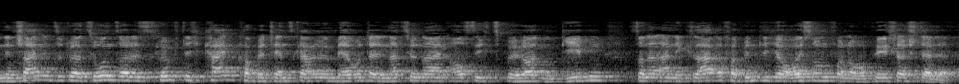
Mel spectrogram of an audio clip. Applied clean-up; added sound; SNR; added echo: none; none; none; reverberation time 0.8 s.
